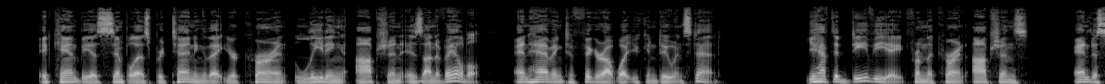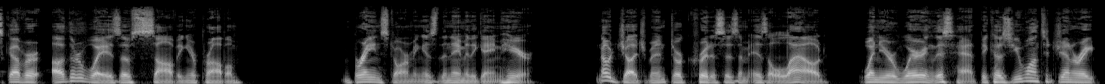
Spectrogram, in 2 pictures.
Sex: male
